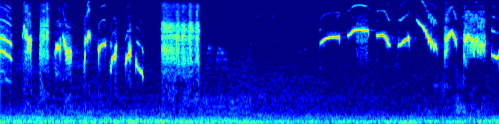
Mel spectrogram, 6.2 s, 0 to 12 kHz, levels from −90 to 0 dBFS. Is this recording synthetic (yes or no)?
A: no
